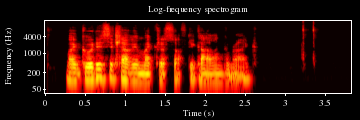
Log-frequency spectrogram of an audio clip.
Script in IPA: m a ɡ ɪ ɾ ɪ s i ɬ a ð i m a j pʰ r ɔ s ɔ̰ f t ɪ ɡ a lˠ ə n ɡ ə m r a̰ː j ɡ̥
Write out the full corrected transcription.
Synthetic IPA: m a ɡ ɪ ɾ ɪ s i ɬ a v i m a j kʰ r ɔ s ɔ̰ f t i ɡ a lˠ ə n ɡ ə m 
